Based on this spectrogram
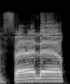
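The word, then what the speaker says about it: الْفَلَقِ: zubirabbil Sadako dan dia huruf qaf ini ya ya yang tebal ya huruf isti'la bakal pengucapan qalqalahnya juga lebih tebal full a'udzu birabbil Falaq uh itu lagi trek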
